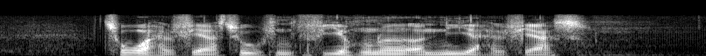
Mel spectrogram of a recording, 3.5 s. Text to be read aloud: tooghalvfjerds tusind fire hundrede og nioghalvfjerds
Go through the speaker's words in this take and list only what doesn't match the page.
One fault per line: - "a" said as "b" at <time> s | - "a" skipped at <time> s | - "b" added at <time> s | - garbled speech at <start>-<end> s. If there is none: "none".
none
